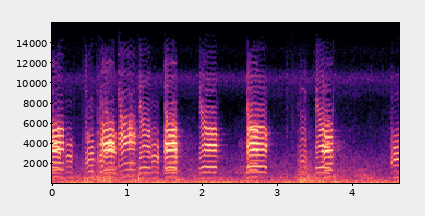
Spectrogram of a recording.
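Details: Zebra finch family, a pair with their three young, recorded 23 January 2022: loud nasal, honking beeps with bright stacked overtones, given in short bursts about every half second, some doubled, with quiet background hiss.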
